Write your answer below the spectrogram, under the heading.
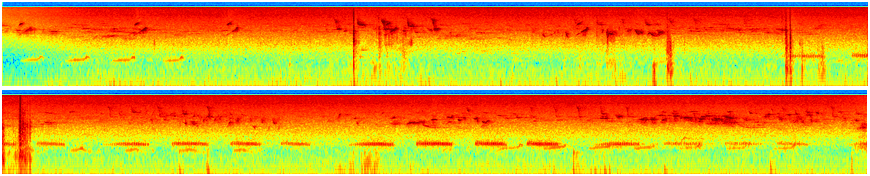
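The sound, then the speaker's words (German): A stock dove calls in the background with a muffled, low, soft cooing repeated in a steady rhythmic series, faint beneath scattered chirps, clicks and other bird calls. “Und im Hintergrund, ganz dumpf, hören wir die nächste Spezialtaube.”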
